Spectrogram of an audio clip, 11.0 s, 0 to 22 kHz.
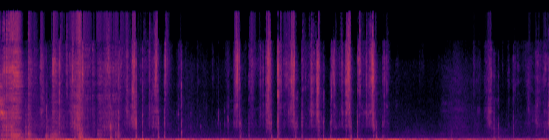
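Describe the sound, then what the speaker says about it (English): Playing cards for the Battle Spirits Saga card game are shuffled by hand up close in a quiet room, a run of quick papery riffles and flicks that keep going without a pause. "The 10 card shuffle."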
